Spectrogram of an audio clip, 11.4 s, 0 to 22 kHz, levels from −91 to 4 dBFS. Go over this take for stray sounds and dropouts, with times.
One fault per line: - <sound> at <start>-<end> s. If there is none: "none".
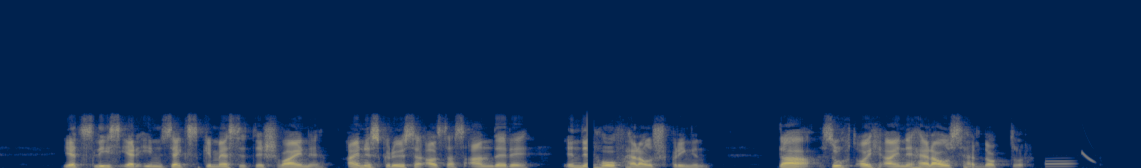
- dropout at 5.9-5.9 s
- chirp at 10.5-11.0 s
